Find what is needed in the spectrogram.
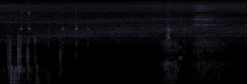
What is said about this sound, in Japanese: こっちの耳元にもコップを置いて、シュワシュワシュワ。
